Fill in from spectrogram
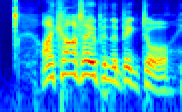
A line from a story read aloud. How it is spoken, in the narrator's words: he shouted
